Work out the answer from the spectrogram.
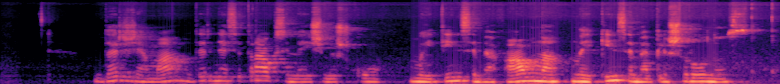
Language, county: Lithuanian, Panevėžys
